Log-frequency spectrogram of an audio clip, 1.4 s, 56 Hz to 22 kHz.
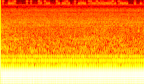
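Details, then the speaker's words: Masco M25N valve amp, poorly re-capped, on current-limited bulb tester: volume coming up reveals steady low buzzy background hum with nothing playing; HT B+ only 134 V; mains hum from insufficient filter capacitance. "you can hear the volume's coming up now and and we've also got some real bad background home which tells us that this amp hasn't been being recapped very well"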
